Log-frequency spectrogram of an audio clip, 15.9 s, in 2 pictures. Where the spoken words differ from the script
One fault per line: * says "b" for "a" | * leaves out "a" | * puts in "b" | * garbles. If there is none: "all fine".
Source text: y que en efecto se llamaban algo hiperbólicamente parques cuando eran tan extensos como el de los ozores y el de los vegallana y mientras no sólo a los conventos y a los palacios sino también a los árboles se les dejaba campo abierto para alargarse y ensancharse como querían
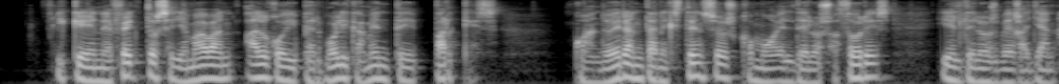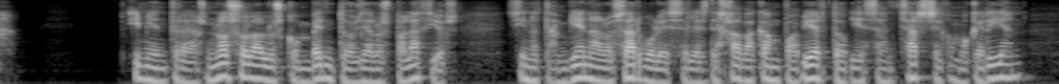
* leaves out "para alargarse"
